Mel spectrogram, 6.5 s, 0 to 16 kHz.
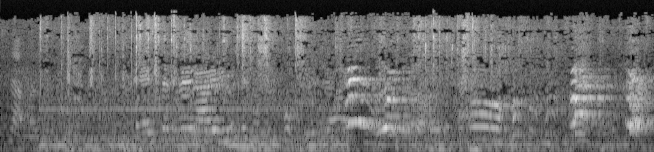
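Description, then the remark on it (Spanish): Two border collie dogs bark, yip and whimper excitedly on a hospital rooftop while visiting their hospitalized owner, in short, eager bursts that get louder toward the end, with people's voices murmuring in the background. “Tony ha podido ver a Cata y Togo, sus 2 perros border collie”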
